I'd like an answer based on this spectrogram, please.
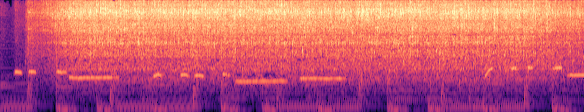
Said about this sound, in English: is in the bathroom, brushing her teeth, with the faucet still running.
